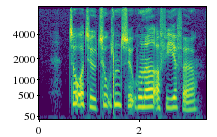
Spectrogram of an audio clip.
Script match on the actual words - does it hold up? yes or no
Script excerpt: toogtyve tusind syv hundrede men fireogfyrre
no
